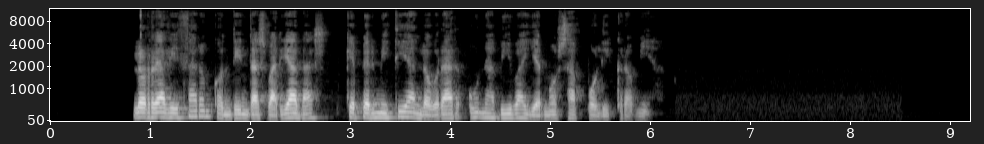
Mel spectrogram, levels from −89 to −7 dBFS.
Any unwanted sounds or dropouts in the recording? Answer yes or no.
no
